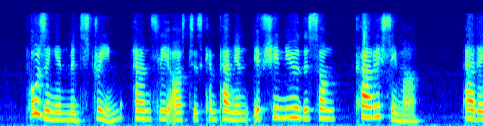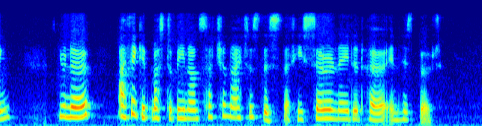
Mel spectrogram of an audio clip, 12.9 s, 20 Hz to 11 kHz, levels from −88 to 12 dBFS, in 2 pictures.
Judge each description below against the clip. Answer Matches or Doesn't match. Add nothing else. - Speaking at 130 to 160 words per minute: Doesn't match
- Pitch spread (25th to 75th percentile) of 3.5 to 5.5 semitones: Matches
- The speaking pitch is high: Matches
